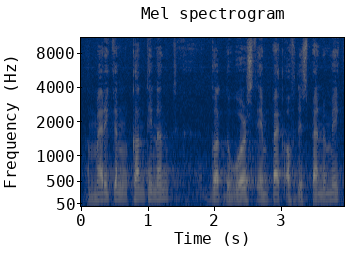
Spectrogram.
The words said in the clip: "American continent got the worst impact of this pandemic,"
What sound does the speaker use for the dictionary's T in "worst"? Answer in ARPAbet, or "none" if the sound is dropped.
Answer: T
